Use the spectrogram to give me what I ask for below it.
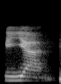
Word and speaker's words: Milan: It's pronounced Carolina, and the last name is Milan. – Carolina Milan. So is the L is silent.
